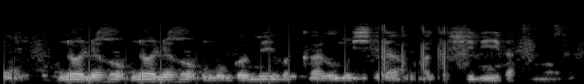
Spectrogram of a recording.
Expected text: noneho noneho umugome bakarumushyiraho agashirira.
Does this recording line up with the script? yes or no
yes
